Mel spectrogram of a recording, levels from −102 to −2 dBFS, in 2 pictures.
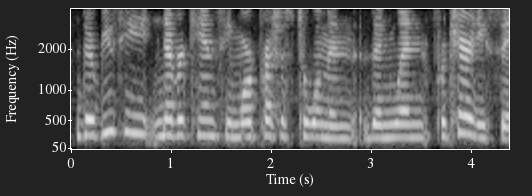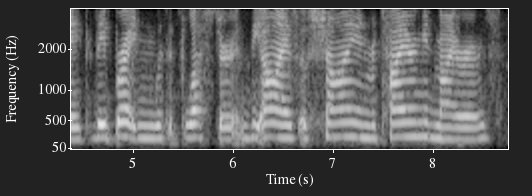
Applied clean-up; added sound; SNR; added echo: none; none; none; none.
